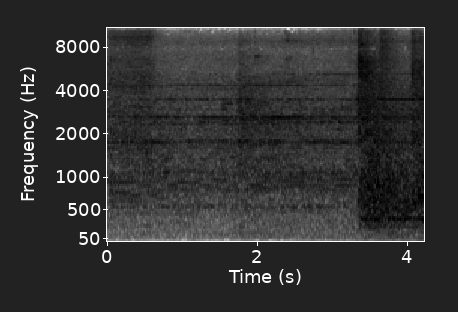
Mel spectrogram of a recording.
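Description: Rotary charcoal carbonization furnace and its screw-conveyor drive motors running: a steady mechanical hum with faint steady tones. It gets suddenly louder a little over three seconds in.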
